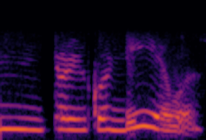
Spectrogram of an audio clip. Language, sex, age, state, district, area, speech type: Kannada, female, 45-60, Karnataka, Tumkur, rural, conversation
